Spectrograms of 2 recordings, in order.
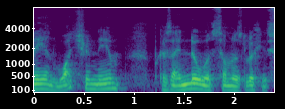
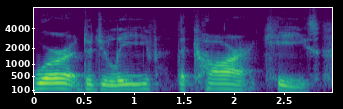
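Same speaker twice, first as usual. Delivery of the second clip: very slow, drawn-out, loud delivery; 3 semitones higher, 5 dB louder than usual. Demonstrating how people repeat a question to someone confused, very slow speech. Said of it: "we repeat the question very slowly".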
